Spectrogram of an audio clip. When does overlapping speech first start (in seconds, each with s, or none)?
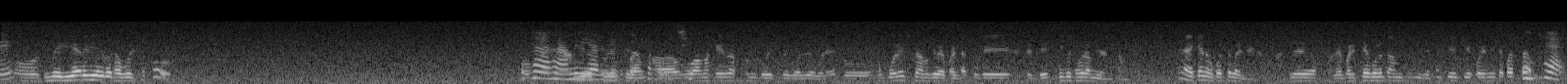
5.3 s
